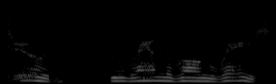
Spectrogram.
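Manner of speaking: slow whispered gloat; buddy teasing. Retold or imitated. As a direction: whisper the told-you-so. Buddy teasing at finish line.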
